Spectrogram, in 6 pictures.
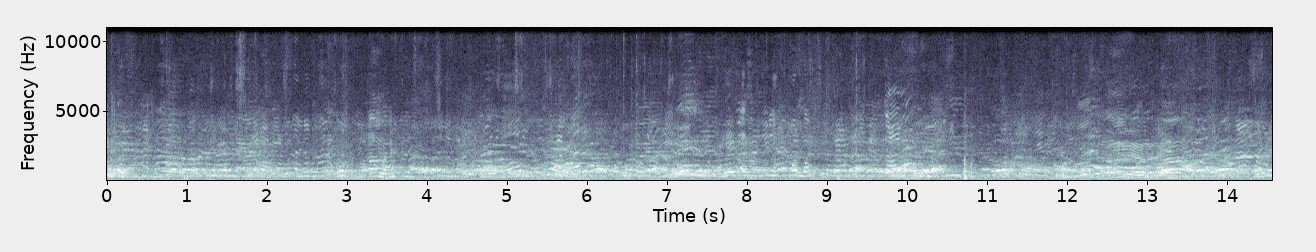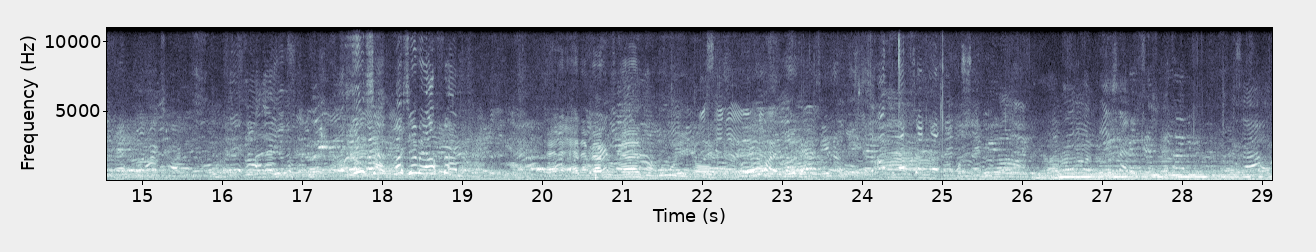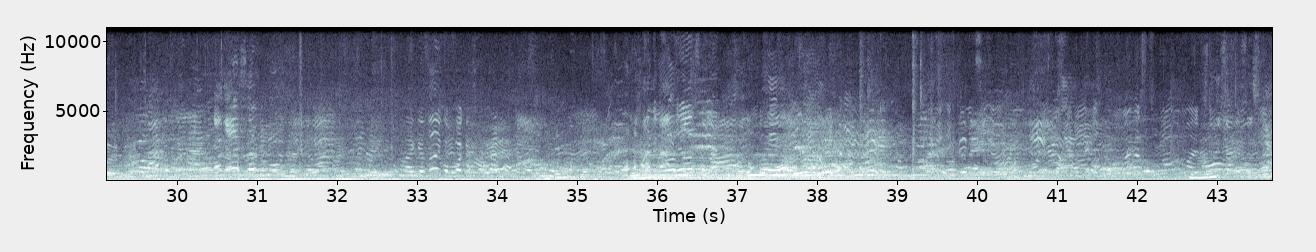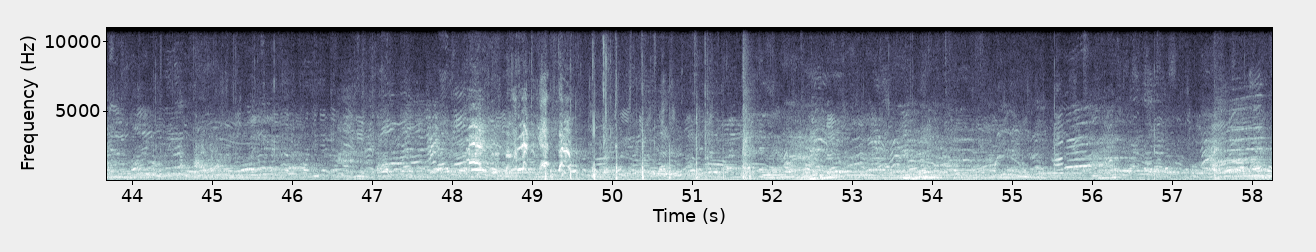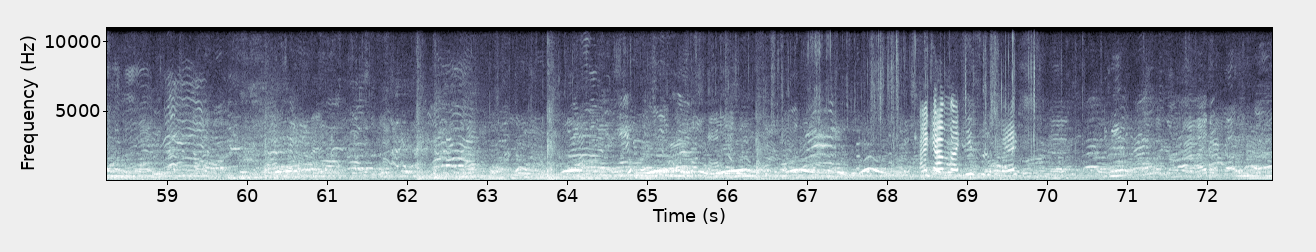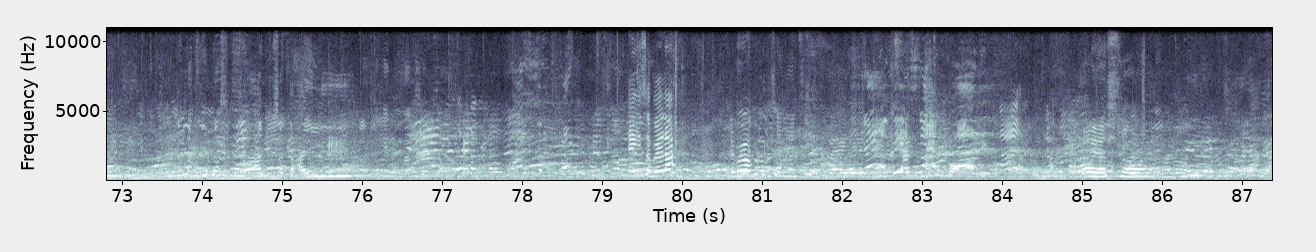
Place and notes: Kirkegade, Struer, Denmark - Excited teenagers and music sculptures in the main square
Teenagers being teenagers. Sometimes playing the tuning fork sculptures, which are a sound installation in the big square.
Region Midtjylland, Danmark, September 2022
